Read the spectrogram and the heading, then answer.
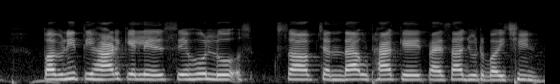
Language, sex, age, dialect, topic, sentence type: Magahi, female, 31-35, Western, banking, statement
